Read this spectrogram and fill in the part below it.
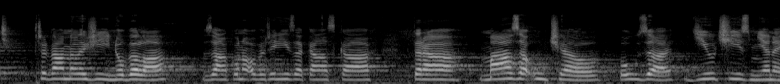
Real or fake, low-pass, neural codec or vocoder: real; 10.8 kHz; none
